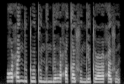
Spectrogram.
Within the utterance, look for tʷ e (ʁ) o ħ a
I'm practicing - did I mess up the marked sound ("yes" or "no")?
yes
